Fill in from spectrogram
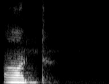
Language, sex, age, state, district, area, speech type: Nepali, female, 18-30, West Bengal, Darjeeling, rural, read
